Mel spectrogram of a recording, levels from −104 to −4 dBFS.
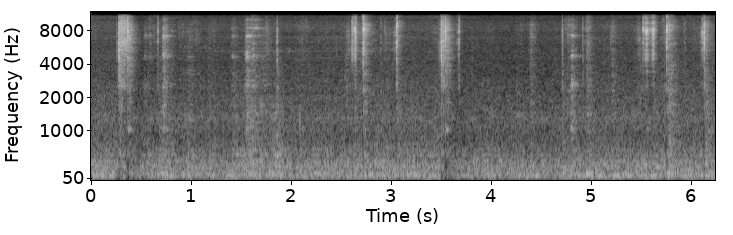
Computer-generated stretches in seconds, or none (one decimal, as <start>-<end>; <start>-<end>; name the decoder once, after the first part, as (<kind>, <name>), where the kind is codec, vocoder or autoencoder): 0.9-2.9 (vocoder, Vocos)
